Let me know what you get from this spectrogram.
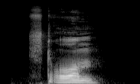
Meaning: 1. a large river 2. stream; current 3. electric current; electricity 4. electricity (electric power)
- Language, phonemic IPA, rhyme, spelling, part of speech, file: German, /ʃtʁoːm/, -oːm, Strom, noun, De-Strom.oga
